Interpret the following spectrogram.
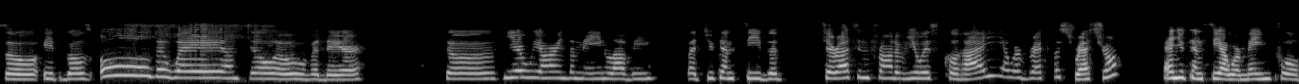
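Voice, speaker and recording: Someone with a French accent talks at a fairly slow pace with ordinary pitch variation, in a dry, close sound with no echo. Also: woman, high pitch for a woman. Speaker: hotel staff member giving a tour. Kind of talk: live guided tour. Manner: casual, with many fillers.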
